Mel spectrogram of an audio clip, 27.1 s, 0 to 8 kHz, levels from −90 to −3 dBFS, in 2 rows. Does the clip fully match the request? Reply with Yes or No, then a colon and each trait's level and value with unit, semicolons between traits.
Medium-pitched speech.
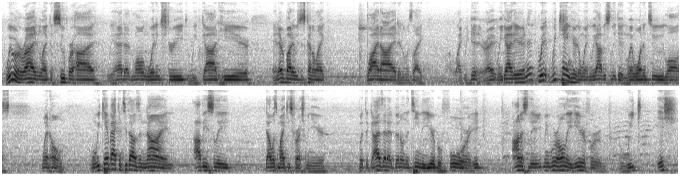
No: low, 115 Hz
